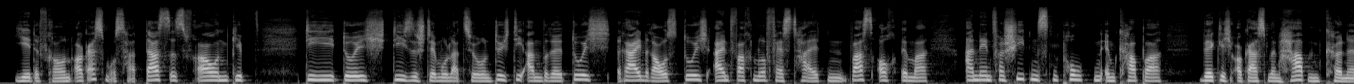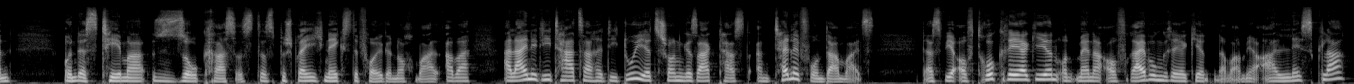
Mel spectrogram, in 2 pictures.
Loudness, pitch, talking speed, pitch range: -22 LUFS, 170 Hz, 165 wpm, 155-195 Hz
